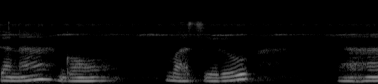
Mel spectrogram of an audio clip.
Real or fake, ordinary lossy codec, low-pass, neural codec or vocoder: real; none; none; none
